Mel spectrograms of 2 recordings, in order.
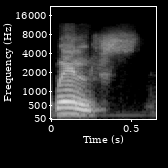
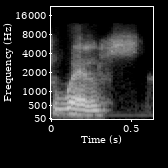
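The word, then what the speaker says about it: Guelphs: Now, the Pope's supporters were called the Welfs. It is spelled with a G, but it is pronounced Welfs.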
